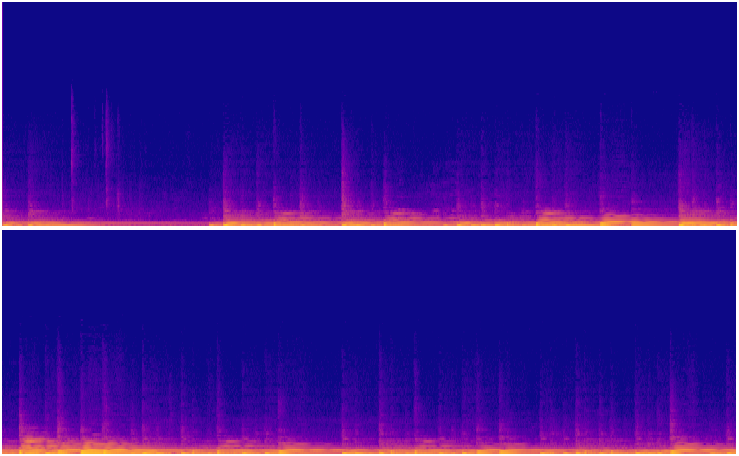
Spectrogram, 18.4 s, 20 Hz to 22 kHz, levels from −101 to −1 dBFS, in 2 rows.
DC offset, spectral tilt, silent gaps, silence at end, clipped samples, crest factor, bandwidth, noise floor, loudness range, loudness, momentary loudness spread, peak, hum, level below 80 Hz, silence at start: under 0.1%; -13 dB/octave; none; 0 s; under 0.1%; 18 dB; 2.6 kHz; -55 dBFS; 6 LU; -28 LUFS; 9 LU; -10 dBFS; none; -56 dBFS; 0 s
